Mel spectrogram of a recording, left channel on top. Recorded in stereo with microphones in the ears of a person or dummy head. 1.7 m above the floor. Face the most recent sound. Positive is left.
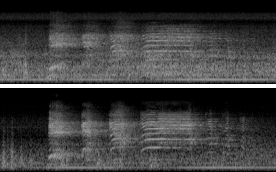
turn(degrees=-65)  # may be behind; listen again after turning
